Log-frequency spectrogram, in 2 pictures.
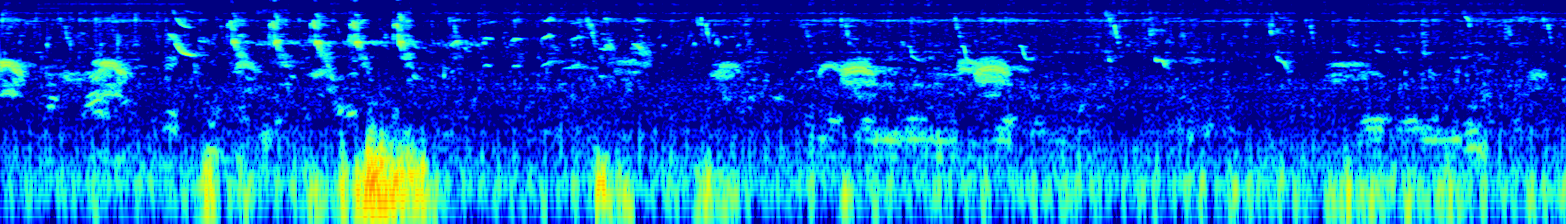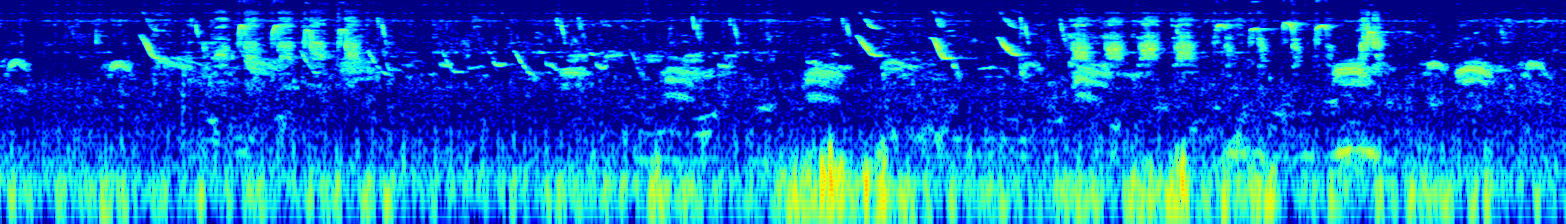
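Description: Small birds chirping in many short, quick calls, thickest about two thirds of the way in and again near the end. Low rumbling thumps come underneath, the loudest a few seconds in and another late on.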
